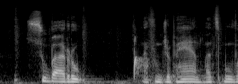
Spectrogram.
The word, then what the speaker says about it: Subaru: You can tell Americans or English speakers will put the emphasis on the first syllable and say Subaru. Now a Japanese would say Subaru. The R is rolled on the R, and the emphasis is more in the middle.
